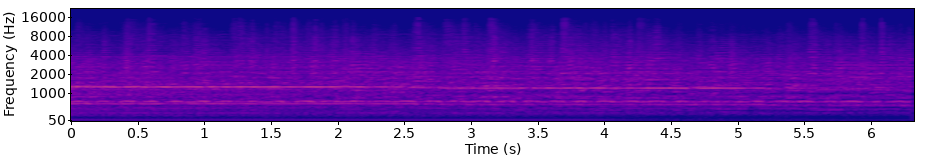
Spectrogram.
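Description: Modern classical chamber ensemble music: two long held notes, one high and one lower, sustained over a low drone that stops about four seconds in.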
